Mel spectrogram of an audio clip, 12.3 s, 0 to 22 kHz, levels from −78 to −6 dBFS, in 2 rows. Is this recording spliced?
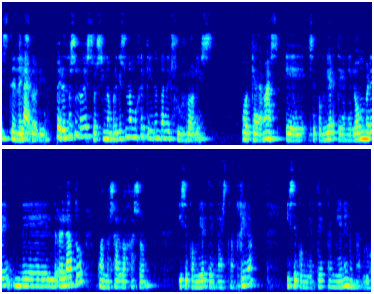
yes; 2 cuts; at 2.6 s, 5.1 s

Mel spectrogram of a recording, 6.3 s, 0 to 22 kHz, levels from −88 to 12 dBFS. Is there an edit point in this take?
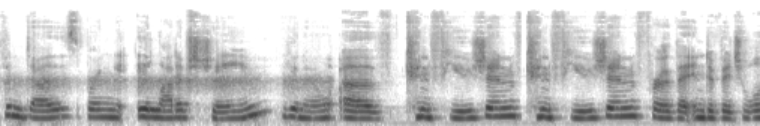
yes; 4 cuts; at 1.0 s, 2.3 s, 2.8 s, 4.3 s

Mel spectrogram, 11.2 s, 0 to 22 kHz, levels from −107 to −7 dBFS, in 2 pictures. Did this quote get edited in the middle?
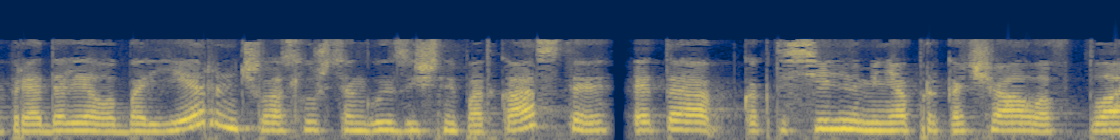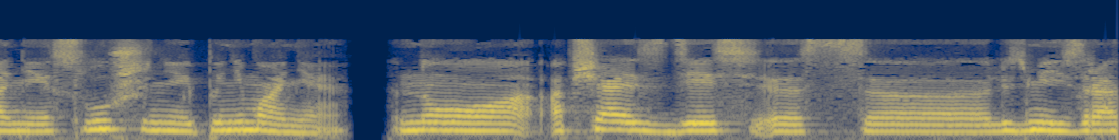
no; 0 cuts

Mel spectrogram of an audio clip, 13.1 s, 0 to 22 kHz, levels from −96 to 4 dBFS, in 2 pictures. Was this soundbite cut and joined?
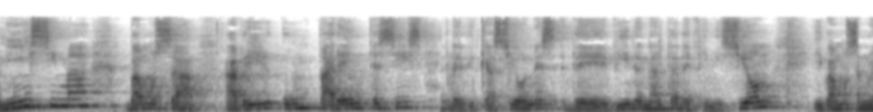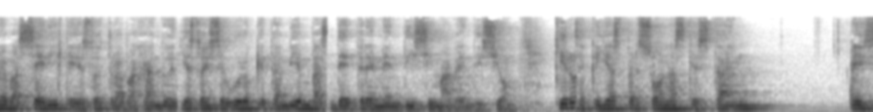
yes; 5 cuts; at 3.3 s, 6.4 s, 7.9 s, 9.0 s, 10.9 s

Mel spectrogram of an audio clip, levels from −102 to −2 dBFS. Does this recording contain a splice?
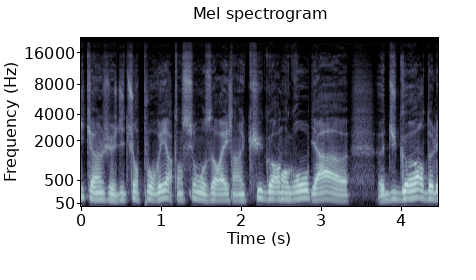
yes; 4 cuts; at 1.1 s, 1.8 s, 2.5 s, 2.9 s

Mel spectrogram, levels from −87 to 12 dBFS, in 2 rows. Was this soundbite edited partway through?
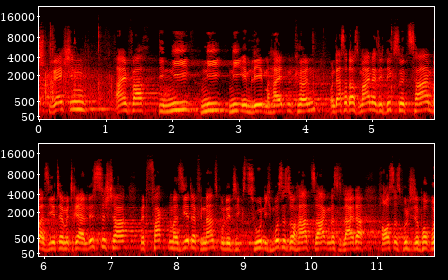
yes; 1 cut; at 1.8 s

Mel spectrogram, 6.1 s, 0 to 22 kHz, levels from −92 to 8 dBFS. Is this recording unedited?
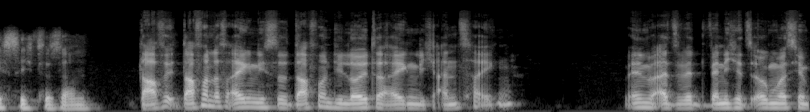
yes; 0 cuts

